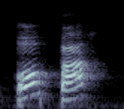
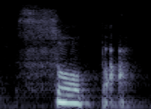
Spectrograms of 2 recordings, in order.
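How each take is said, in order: First: The word starts without the s sound. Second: The word starts with the s sound. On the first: The speaker calls it wrong. "con la omisión de la S" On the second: The speaker calls it right. "en lugar de"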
